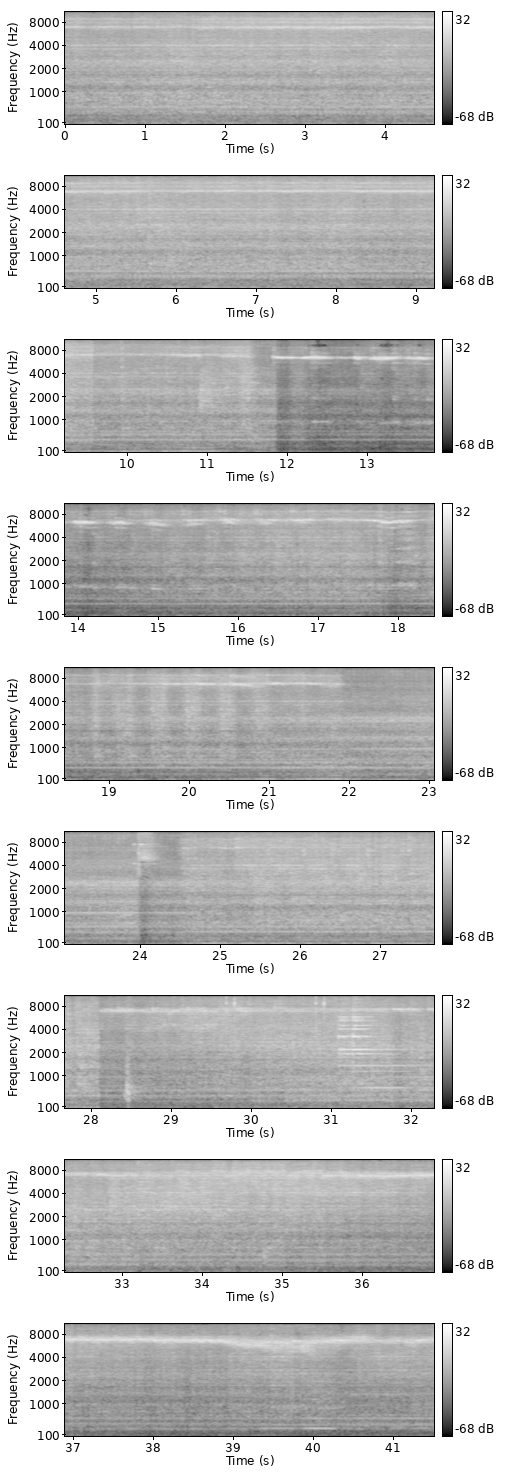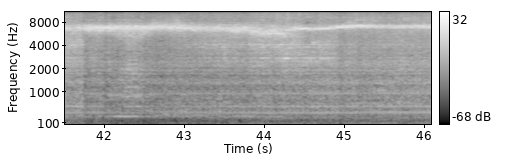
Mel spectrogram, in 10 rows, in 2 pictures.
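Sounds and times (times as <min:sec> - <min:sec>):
thin high whine: 0:28.6 - 0:36.1.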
